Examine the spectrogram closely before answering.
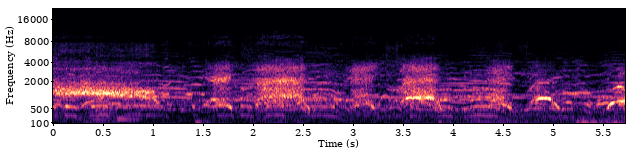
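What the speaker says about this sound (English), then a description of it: "Pro-abortion protesters scream and shout uncontrollably at the protest outside the Capitol in Phoenix." Crowd of pro-abortion protesters outside the Capitol in Phoenix screaming and shouting over one another, loud and close, with voices surging in repeated waves.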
